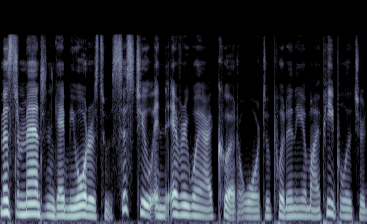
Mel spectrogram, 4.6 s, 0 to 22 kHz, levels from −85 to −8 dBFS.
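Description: No technical faults can be heard anywhere in the recording.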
